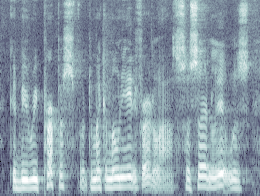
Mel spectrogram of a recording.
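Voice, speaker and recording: Recorded against a quiet background, a man talks with a Southern US accent. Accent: Southern US (Georgia). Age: 60s. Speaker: farmer. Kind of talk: interview. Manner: halting, many fillers and restarts.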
